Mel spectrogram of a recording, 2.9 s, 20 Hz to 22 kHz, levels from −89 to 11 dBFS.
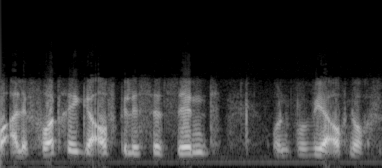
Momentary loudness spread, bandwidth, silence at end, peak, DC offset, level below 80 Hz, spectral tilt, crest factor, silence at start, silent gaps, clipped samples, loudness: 16 LU; 4.1 kHz; 0.05 s; -2 dBFS; under 0.1%; -72 dBFS; -6.5 dB/octave; 16 dB; 0 s; none; under 0.1%; -19 LUFS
